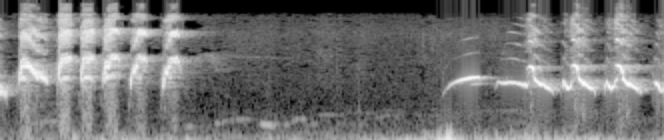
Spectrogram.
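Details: White-rumped shama used to spur singing before a bird contest: a quick series of about six sharp, repeated chirping notes, a pause, then a long rising whistle followed by a rapid rattling trill.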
